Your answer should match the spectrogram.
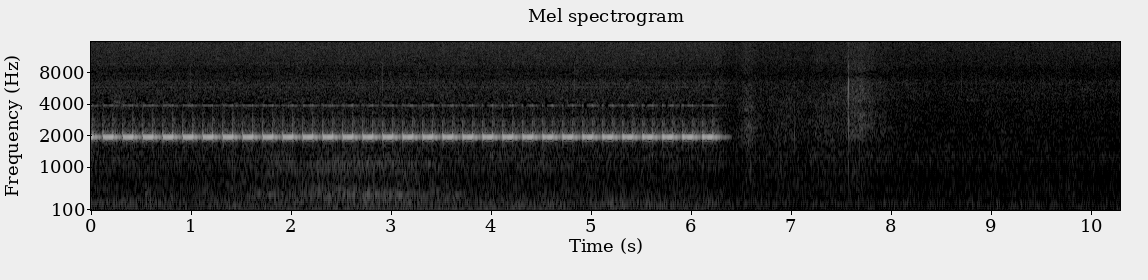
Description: Repeating beeping sound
